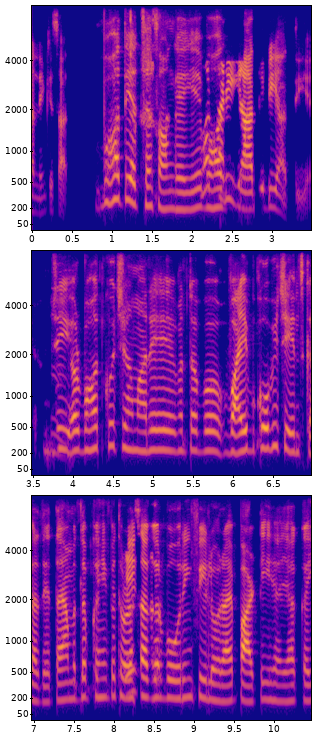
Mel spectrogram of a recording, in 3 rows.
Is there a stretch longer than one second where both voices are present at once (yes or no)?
no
